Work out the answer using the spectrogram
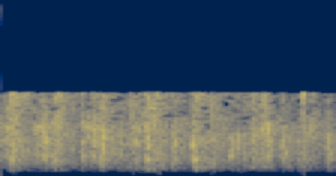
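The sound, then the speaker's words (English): A church audience claps to welcome a speaker to the stage, a fairly quiet, muffled patter of many hand claps that continues throughout. “Let's put our hands together and welcome our awesome brother.”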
